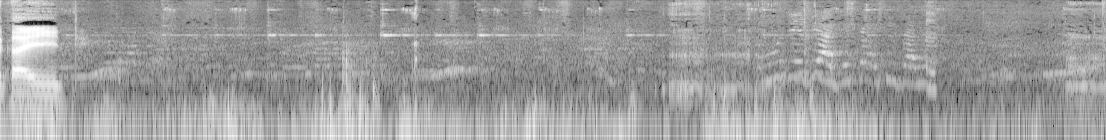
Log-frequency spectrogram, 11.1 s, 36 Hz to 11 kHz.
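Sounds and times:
wind rumble on microphone: 0.0 - 8.8.

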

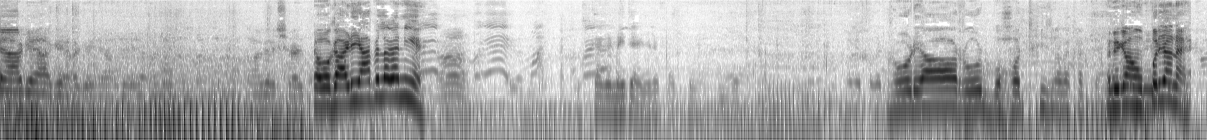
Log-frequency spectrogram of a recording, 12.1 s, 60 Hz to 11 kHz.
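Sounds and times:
people talking: 0.0 - 7.4, 8.4 - 12.0.

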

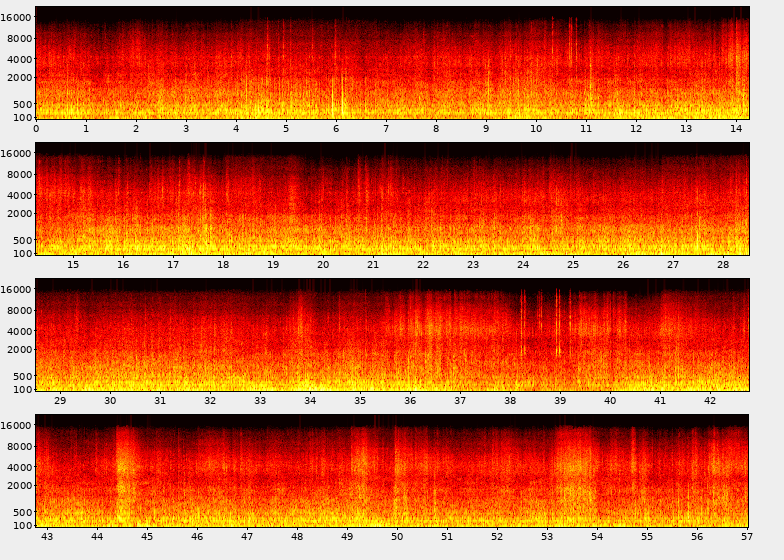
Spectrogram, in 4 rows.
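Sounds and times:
bike clicks and rattles: 0.0 - 57.0
bike tyres rumbling on dirt: 0.0 - 57.0
wind buffeting microphone: 0.0 - 57.0.

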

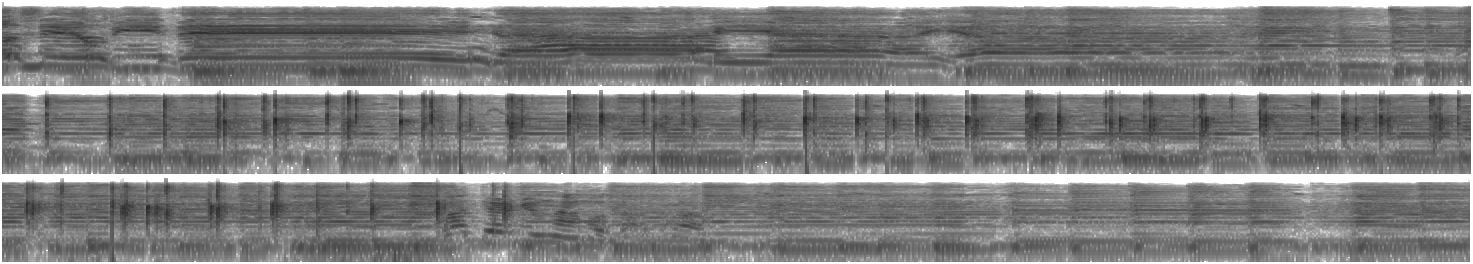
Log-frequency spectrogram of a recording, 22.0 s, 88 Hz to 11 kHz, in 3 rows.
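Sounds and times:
guitar rhythmic strumming: 0.0 - 22.0.

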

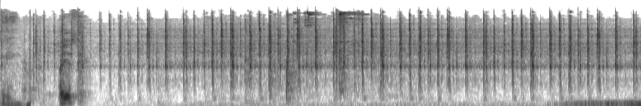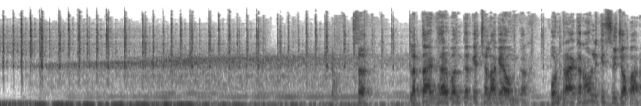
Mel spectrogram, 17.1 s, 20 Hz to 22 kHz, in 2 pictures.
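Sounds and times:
rapid even ticking: 0.0 - 17.0
low drone: 7.4 - 17.0.

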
